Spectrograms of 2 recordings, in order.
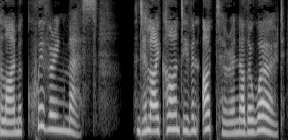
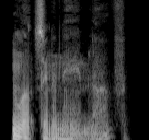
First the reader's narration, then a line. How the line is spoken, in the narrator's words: He murmurs lovingly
